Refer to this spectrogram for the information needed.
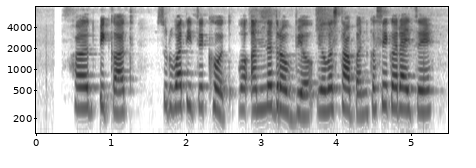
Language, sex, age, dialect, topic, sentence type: Marathi, female, 18-24, Standard Marathi, agriculture, question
